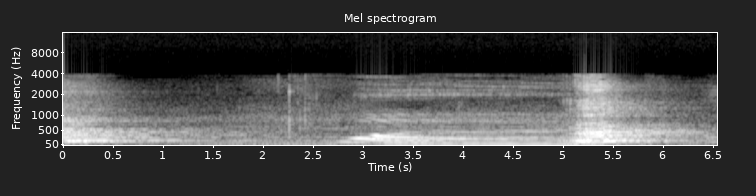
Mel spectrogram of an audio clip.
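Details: Dachshund sneezing, heard in slow motion: deep, drawn-out sliding tones sweep downward before a rough, breathy burst near the end, all stretched and lowered in pitch.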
